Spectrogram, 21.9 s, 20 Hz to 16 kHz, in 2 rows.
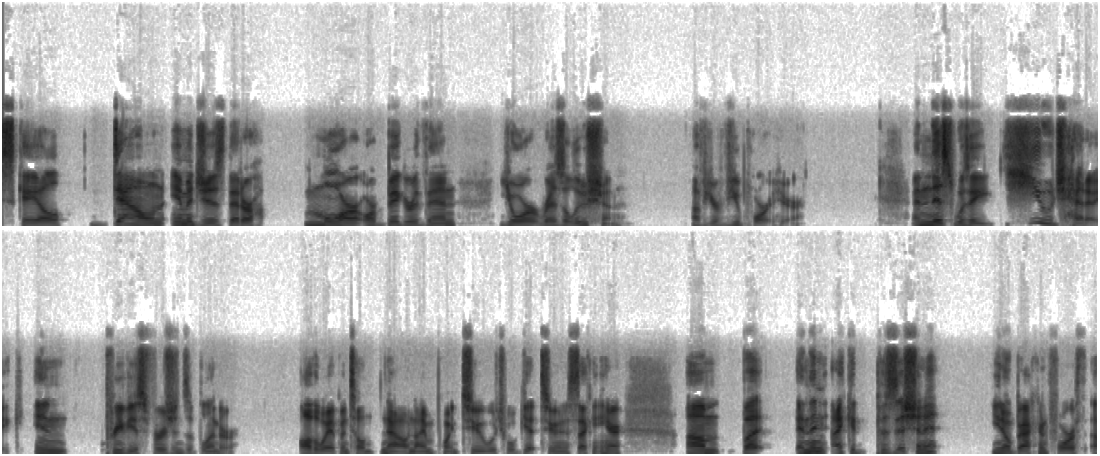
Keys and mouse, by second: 6.6 click, 18.8-20.4 drag, 20.8-21.9 drag.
